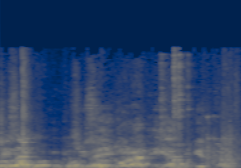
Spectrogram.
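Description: Indistinct voices talking in a small room, with light clinking.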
